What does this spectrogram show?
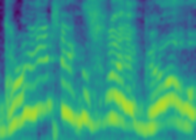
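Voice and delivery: very high-pitched, loud voice. Voicing a goblin, slipping into the wrong voice: Mister Light voice. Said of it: "That was Mister Light".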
